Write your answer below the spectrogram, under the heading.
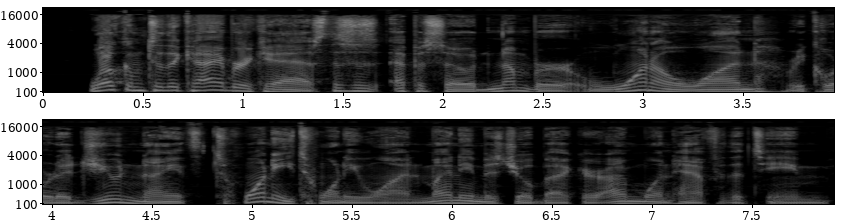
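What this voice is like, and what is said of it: Tired late-night radio voice. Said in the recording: “I have kind of like late night radio voice. It's it's different ... I'm tired”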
